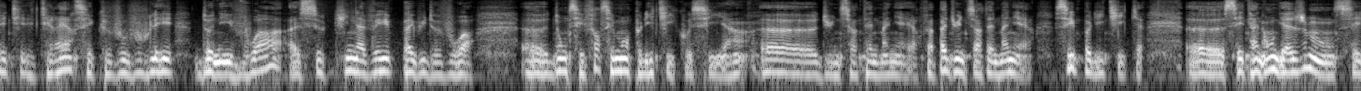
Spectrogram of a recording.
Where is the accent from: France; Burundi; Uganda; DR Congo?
France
